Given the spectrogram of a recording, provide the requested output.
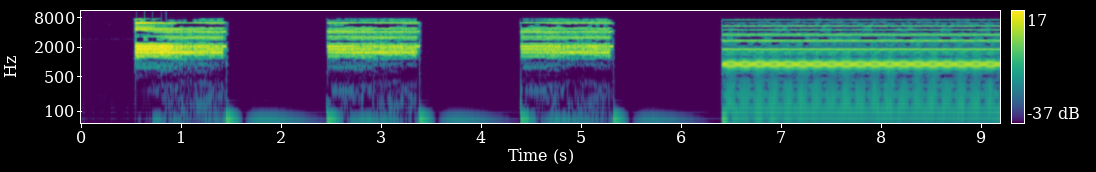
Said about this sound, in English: This is an activation of the Amber Alert system.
